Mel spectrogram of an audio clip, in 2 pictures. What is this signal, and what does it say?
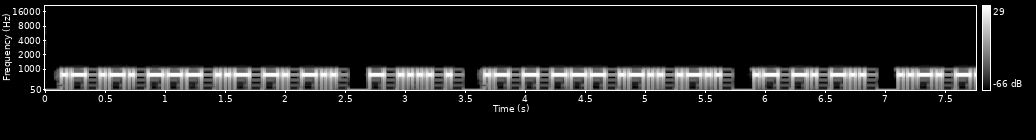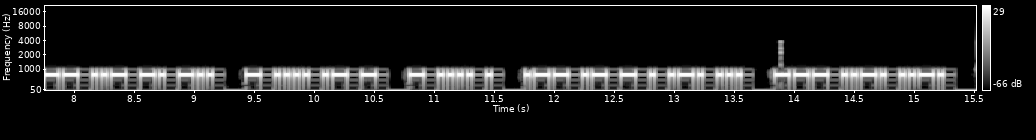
Morse code, heard as a keyed tone, about 30 wpm, 750 Hz. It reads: AROUND THE ATOLL AND FOUND THAT THE WATERS OFF
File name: Morse / 30WPM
